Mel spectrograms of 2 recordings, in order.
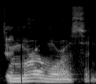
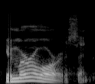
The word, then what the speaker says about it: Temuera Morrison: I mean, but for me, you know, when I look at the news, like, for example, and correct me if I'm getting the pronunciation of the name wrong here, Temuera Morrison, is that correct? – Temuera Morrison, yep. – Temuera Morrison, okay.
